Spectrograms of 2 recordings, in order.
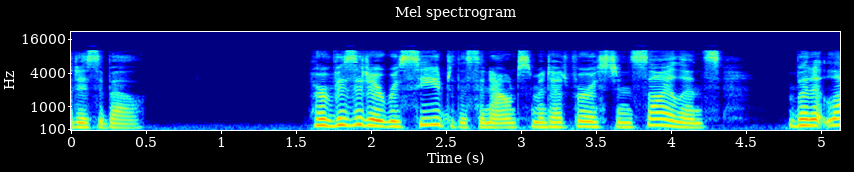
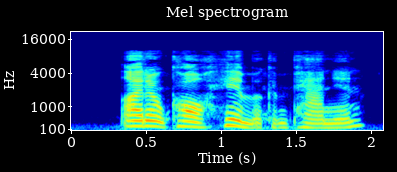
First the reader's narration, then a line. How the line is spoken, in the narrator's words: said Caspar grimly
